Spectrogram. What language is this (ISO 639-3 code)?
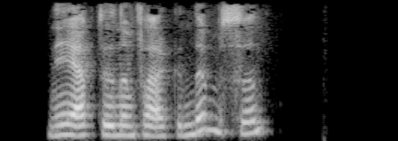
tur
